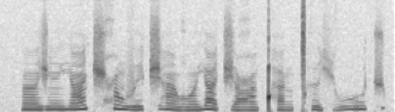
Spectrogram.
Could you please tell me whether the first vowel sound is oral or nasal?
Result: nasal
